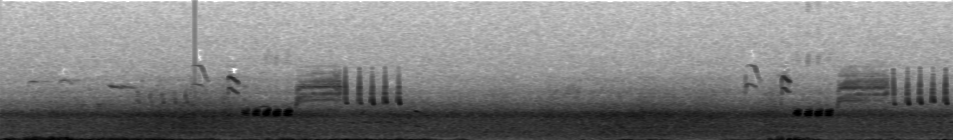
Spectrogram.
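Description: Steady wind and surf hiss with wind rumble on the microphone. Twice, about five seconds apart, a short high bird call sounds: a quick run of notes, then a higher, buzzier part.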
